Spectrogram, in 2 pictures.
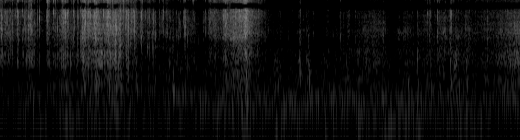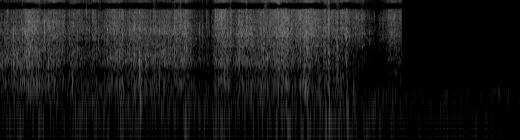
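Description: Clear plastic wrapping and the white stuffing inside a new bucket bag crinkling and rustling as hands pull them out. The crinkling comes in surges and cuts off abruptly near the end.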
